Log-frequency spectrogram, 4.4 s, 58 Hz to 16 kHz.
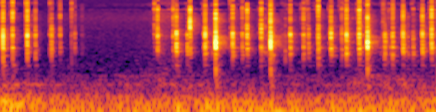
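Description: Both hands type with their fingertips on a backlit, hot-swappable Keychron Q3 Knob mechanical keyboard with red switches, a metal case and plastic keycaps, resting on a desk mat. Quick, crisp, bright key clacks come in an uneven stream with a brief pause near the one-second mark. Each tap is sharp and dies almost instantly over a faint low hum.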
